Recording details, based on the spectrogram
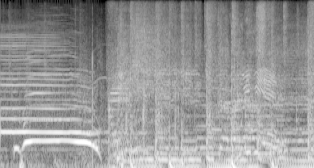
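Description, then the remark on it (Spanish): A loud, drawn-out enthusiastic yell rings out, then gives way to a lively burst of crowd cheering and whooping with rhythmic pulses underneath, energetic throughout. “Echábamos de menos este grito, ¿eh?”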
